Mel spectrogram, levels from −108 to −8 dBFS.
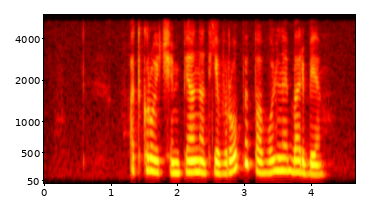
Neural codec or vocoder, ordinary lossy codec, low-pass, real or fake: none; none; 5.4 kHz; real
